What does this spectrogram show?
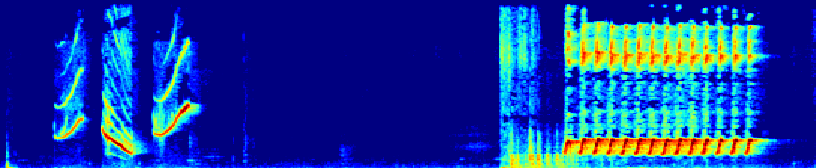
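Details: Sooty-headed bulbul song used to call in wild bulbuls: one short phrase of three whistled notes, the middle one sweeping steeply down, followed after a pause by a long, loud, buzzy rattling trill.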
